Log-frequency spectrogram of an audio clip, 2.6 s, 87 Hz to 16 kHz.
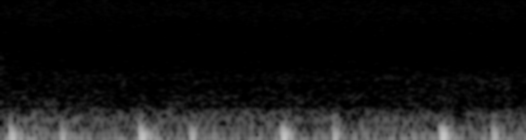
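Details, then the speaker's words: Own normal heart sounds recorded with a Stemoscope Bluetooth stethoscope chestpiece at the pulmonary valve area by a second-year medical student: steady paired low first and second sounds at about 80 beats a minute. "so just in the interest of time I'm going to come up to my pulmonary valve there we go that one's a bit more difficult here but it is there"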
